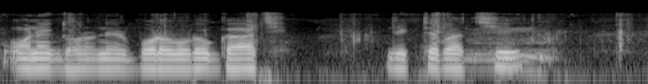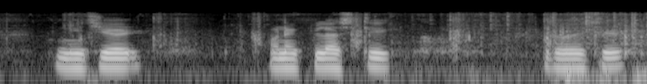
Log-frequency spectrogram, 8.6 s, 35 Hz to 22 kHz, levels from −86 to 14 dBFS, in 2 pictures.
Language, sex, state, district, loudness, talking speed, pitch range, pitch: Bengali, male, West Bengal, Cooch Behar, -17 LUFS, 75 wpm, 120-130 Hz, 125 Hz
